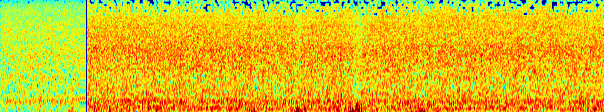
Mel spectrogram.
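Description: Steady rushing of a tall waterfall pouring onto rocks, which gets louder and brighter about two seconds in.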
